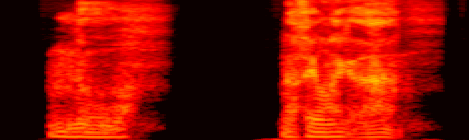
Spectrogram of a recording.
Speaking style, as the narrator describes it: she sighed

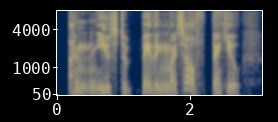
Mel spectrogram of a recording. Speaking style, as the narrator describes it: she stammered

